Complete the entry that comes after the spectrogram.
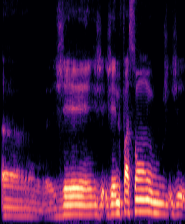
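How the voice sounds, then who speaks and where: A man speaks with a strong Marseille accent. His pitch is very deep and low, and his tone dark and mellow. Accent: thick Marseille. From Marseille, southern France. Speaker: copywriter. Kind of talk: podcast interview. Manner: halting, many repetitions and fillers; animated.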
